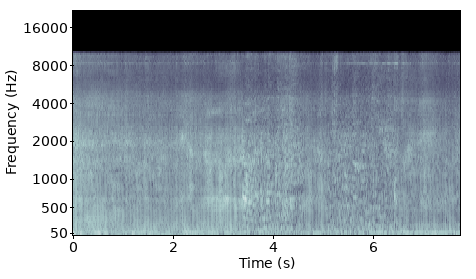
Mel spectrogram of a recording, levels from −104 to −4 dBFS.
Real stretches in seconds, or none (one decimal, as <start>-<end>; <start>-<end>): 3.4-4.6; 5.1-6.5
